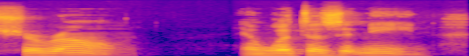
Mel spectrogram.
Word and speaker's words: Sharon: Carmel is what Shalom most people call it Sharon like the Rose of Sharon but it's actually pronounced sharone and what does it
